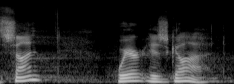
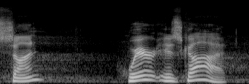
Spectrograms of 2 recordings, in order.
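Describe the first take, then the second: First: It is said at a normal, quiet volume. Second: It is said with a raised, louder voice.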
